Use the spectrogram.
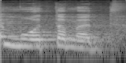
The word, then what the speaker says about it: معتمد: پہلا لفظ ہے معتمد. میم کے اوپر پیش ہے، عین کے اوپر جزم، تے کے اوپر زبر اور میم کے اوپر زبر ہے، دال کے اوپر جزم ہے.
